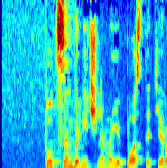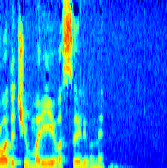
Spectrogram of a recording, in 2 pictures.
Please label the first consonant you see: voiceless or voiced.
voiceless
